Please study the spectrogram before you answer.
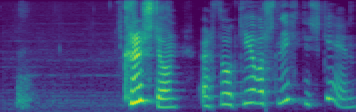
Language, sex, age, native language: Icelandic, male, 11, Icelandic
